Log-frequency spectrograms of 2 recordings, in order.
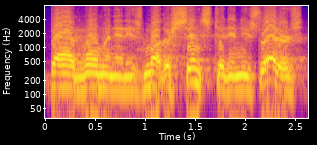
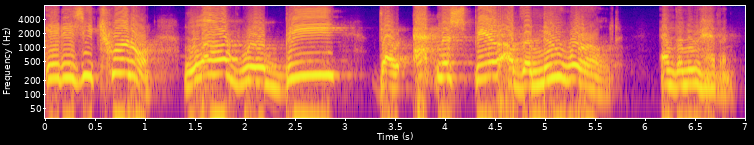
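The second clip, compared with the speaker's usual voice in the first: preaching climax; 4 semitones higher than usual. Acted. Preacher proclaiming God's eternal love, rising fervor. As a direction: build it up to the heavens.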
